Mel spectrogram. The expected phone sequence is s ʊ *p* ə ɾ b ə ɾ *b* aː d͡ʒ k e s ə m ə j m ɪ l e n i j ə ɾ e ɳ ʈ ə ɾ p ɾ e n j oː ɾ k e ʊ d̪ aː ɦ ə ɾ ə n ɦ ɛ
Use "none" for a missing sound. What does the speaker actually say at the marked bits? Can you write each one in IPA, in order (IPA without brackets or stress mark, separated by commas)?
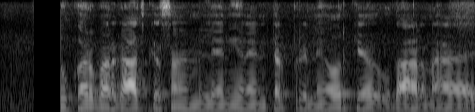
k, ɡ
